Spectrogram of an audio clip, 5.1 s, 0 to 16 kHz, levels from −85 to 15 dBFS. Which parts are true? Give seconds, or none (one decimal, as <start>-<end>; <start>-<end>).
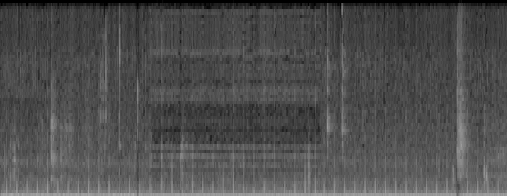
0.0-1.5; 3.2-5.1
